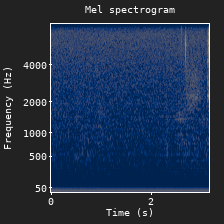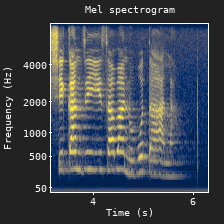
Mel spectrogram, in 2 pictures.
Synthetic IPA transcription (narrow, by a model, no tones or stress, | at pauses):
ʃikand͡zijisaβan̤uβɔtʼaːla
